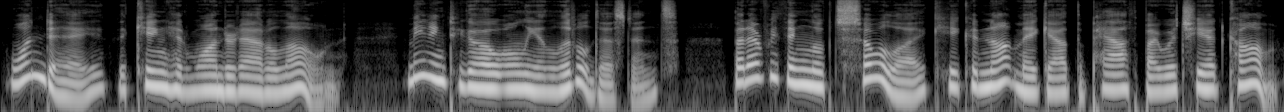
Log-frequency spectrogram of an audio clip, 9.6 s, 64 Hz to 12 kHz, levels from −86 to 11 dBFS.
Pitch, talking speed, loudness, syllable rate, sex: 200 Hz, 200 wpm, -17 LUFS, 5.6 syllables/s, female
